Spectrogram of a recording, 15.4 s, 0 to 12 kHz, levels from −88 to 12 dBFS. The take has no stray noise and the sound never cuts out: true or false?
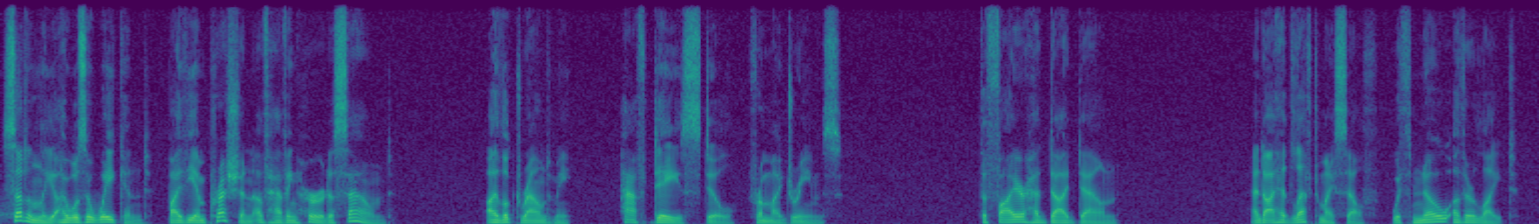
true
